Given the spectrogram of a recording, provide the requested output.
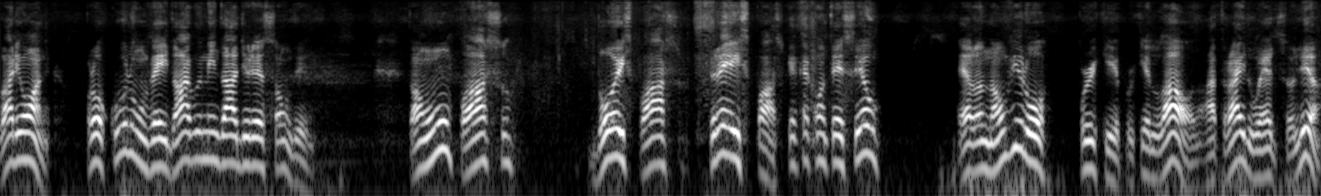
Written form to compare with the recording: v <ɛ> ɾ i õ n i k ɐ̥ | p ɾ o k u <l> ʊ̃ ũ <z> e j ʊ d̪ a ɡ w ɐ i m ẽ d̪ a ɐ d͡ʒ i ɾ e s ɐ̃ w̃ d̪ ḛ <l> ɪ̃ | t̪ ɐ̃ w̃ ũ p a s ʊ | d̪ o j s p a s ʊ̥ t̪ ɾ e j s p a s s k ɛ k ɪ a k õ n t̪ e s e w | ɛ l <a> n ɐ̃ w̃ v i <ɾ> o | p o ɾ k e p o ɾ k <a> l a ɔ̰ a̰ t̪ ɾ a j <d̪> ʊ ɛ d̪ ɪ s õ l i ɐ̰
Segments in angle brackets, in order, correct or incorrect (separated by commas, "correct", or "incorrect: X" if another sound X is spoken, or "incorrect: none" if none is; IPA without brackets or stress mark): incorrect: a, incorrect: ɾ, incorrect: v, correct, incorrect: ɐ, correct, incorrect: e, correct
